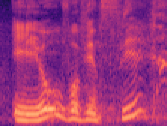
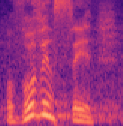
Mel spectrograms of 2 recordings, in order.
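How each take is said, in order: First: The voice rises at the end, like a question. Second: The voice falls at the end, like a statement. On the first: The speaker now doubts winning. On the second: The speaker is certain of winning.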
